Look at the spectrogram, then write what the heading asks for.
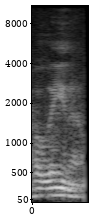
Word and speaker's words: Helena: Just like Helena or Helena, whichever you happen to be from Montana.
